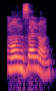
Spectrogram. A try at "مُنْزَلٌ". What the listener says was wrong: munzalun with the fatha.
